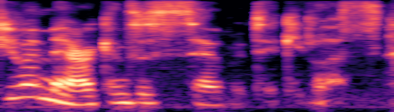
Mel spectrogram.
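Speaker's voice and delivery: soft, quick imitation British accent; lightly mocked British accent. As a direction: mimic a scoffing Brit under your breath. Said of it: "And they're British".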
